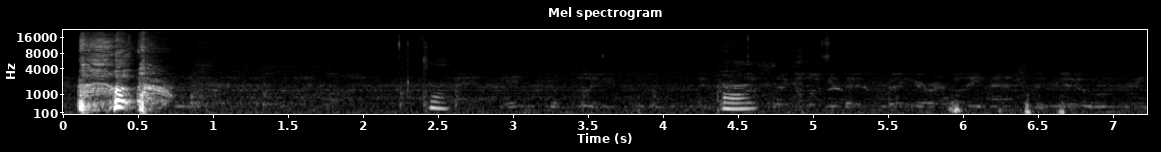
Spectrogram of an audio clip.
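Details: Adult man (father) sneezing repeatedly, four sneezes in the bout: one loud explosive sneeze, then quieter throat sounds and soft voices in a quiet room; sneezing.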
